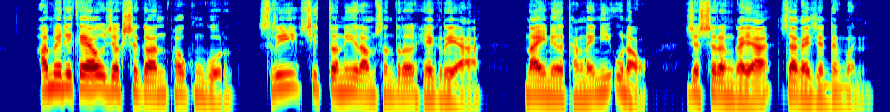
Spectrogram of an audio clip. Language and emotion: Bodo, neutral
